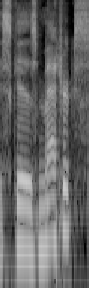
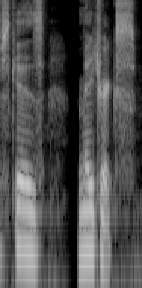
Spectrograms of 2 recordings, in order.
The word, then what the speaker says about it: Schismatrix: In the introduction to Skismatrix Plus, Bruce does go into uh how to pronounce Schismatrix and he compares it to Schismatics. So that's why I say Skisi Matrix instead of Skiis Matrix.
